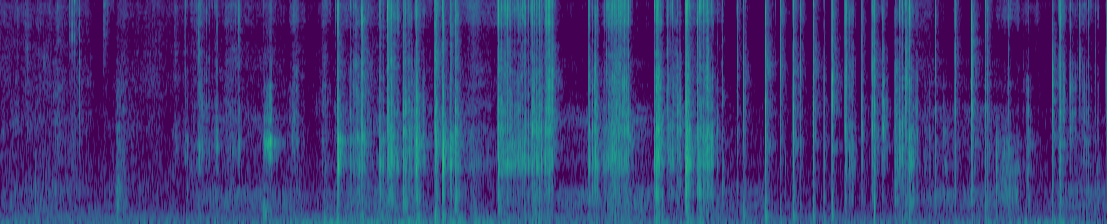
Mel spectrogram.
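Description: A hollow, pink crystal-studded Jimmy Choo stiletto pump with a crystal flower on the toe is held in the hands and tapped and scratched with long acrylic nails. Dense runs of sharp, bright clicks and ticks are mixed with short, hissy scratching bursts, each dying away almost instantly.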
